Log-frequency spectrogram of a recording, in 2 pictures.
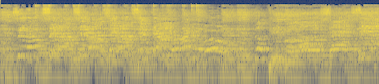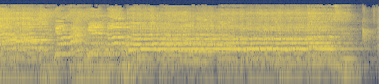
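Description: A five-voice vocal group singing in close harmony through handheld microphones, with a low bass part under the voices. In the last few seconds they hold a long, steady chord.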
